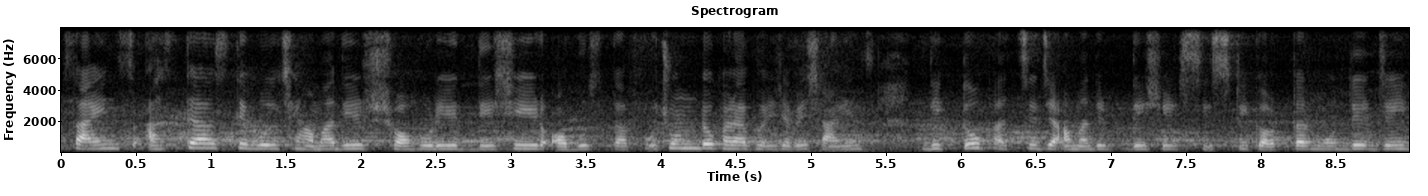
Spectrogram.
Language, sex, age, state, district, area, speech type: Bengali, female, 18-30, West Bengal, Purba Bardhaman, urban, spontaneous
